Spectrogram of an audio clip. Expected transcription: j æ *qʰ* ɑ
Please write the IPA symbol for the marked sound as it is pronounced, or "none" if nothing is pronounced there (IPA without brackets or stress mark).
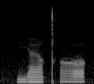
qʰ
